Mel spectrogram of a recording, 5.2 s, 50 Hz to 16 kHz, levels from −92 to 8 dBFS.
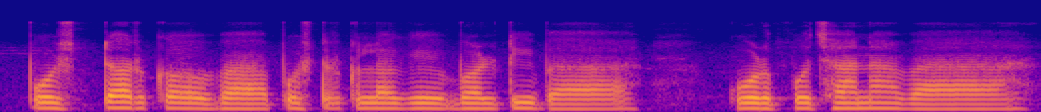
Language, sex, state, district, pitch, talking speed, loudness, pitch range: Bhojpuri, female, Uttar Pradesh, Ghazipur, 170 Hz, 125 wpm, -19 LUFS, 160-175 Hz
